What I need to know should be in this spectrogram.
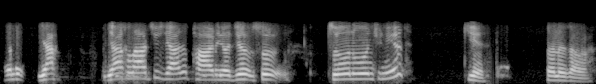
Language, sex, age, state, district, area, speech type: Kashmiri, male, 18-30, Jammu and Kashmir, Anantnag, rural, conversation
